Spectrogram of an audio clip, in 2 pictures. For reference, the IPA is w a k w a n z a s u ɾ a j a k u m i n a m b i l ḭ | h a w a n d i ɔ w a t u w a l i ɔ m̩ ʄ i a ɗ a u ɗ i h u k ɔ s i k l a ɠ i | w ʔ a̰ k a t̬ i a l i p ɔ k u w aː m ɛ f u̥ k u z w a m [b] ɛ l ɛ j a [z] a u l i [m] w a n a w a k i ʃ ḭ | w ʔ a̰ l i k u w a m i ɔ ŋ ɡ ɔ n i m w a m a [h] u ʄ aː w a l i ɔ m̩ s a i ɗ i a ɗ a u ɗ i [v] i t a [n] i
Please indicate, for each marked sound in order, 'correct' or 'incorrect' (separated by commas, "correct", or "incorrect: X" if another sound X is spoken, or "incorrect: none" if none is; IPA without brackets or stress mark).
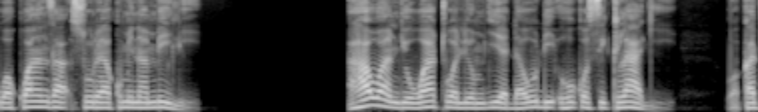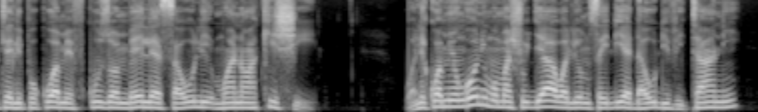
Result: correct, incorrect: s, correct, incorrect: ʃ, correct, correct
